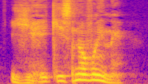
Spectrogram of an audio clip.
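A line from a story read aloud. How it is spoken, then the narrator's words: Whispered secretly. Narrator (Ukrainian): додала вона пошепки, щоб не почула мадам Помфрі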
